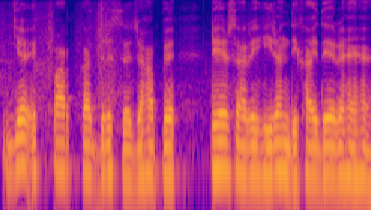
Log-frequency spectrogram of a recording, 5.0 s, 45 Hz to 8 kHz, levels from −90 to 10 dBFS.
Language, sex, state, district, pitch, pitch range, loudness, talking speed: Hindi, male, Jharkhand, Ranchi, 110 Hz, 105-115 Hz, -15 LUFS, 180 wpm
